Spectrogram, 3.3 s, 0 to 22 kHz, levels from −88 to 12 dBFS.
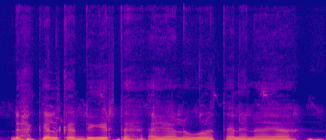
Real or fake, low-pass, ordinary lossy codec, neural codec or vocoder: real; none; none; none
